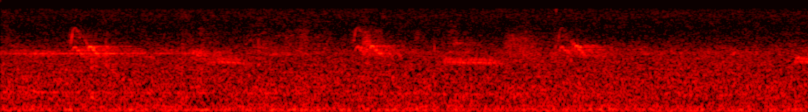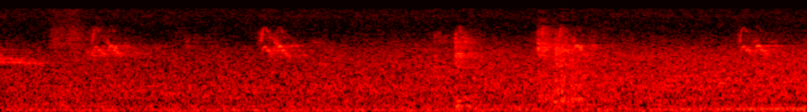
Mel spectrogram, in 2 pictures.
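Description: Faint short bird chirps, one or two a second, some dropping in pitch, over a low steady hum.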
